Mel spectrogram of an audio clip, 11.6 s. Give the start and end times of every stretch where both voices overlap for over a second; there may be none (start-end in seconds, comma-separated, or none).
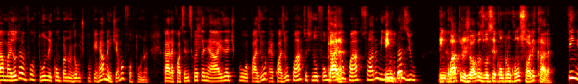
none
